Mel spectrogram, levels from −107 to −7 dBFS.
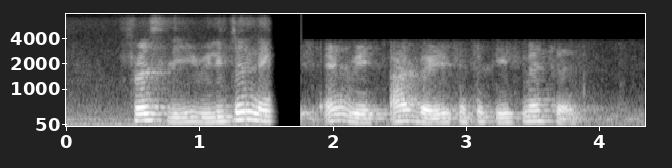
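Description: At 1.53 s the call is handed from one network to another, and no speech frames reach the receiver while the link switches over. This handover gap lasts 240 ms, until 1.77 s. The speech cuts away almost instantly rather than fading naturally, leaves a stretch of dead silence, and resumes only when the new path is carrying audio. Whatever was spoken during that quarter-second is simply missing.

From 1.77 s to the end, the call falls back from HD Voice to an older narrowband codec. Before the switch, the AMR-WB wideband stream sounds clean and open, with faint or no coding damage, consistent with its top 23.85 kbit/s mode. After it, nothing is left above 4 kHz, and the low bit rate points to AMR-NB at about 7.4 kbit/s. The speech turns muffled, with sibilants dulled, and takes on a grainy roughness.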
